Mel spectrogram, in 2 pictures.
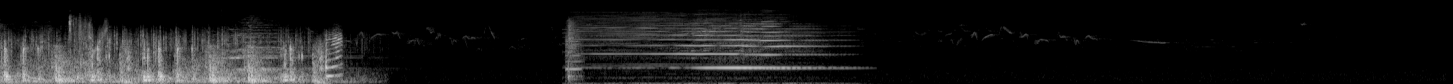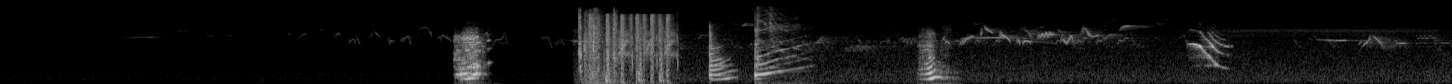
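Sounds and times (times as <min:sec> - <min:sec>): sustained pitched tone: 0:05.7 - 0:08.7, 0:21.6 - 0:22.7
faint birdsong chirps: 0:08.9 - 0:20.2, 0:21.4 - 0:29.0.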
